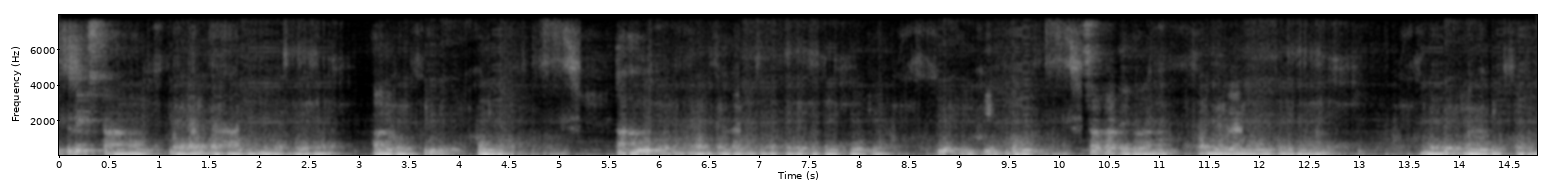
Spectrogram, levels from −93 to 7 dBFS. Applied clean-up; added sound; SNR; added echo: neural separator model SepFormer DNS4.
